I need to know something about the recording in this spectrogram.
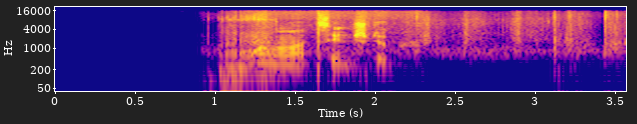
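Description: Footsteps tread on grass and dirt.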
